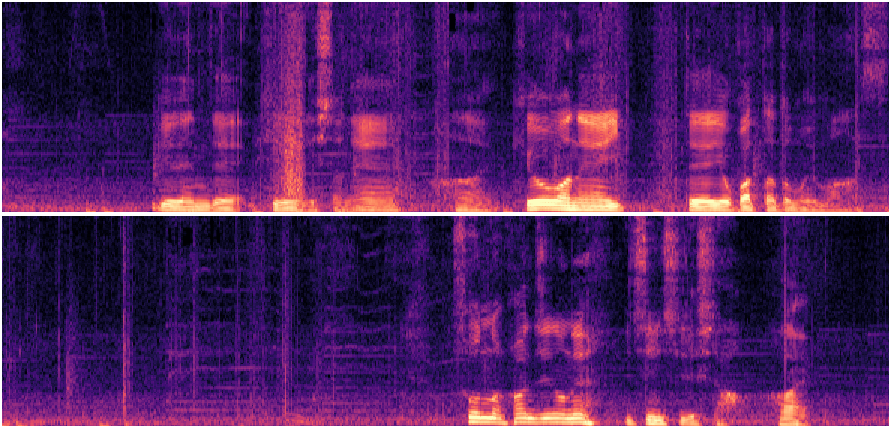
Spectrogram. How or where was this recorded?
inside a vehicle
